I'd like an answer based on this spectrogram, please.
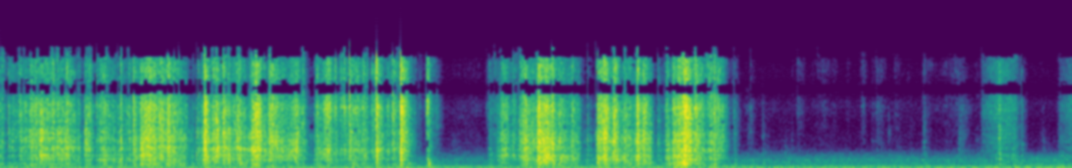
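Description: Parchment paper crinkling and rustling as it is handled with silicone oven gloves, in two stretches of a few seconds with a short break between, stopping about seven seconds in.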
